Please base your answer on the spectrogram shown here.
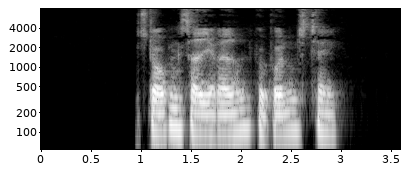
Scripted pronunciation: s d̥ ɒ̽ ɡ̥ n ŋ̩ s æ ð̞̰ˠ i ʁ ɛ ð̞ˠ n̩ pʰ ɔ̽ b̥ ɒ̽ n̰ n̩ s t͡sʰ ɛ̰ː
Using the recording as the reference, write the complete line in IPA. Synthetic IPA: s d̥ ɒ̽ ɡ̥ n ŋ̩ s æ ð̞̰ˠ i ʁ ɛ ð̞ˠ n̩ pʰ ɒ̽ b̥ ɔ̽ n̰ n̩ s t͡sʰ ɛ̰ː

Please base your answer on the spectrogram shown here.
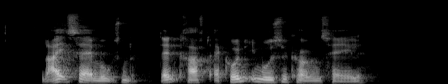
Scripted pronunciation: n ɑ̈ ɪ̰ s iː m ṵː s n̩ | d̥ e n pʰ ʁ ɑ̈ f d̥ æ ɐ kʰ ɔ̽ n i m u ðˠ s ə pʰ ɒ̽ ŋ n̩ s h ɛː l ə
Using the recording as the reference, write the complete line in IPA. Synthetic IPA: n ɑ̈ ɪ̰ s ɛː m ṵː s n̩ | d̥ e n kʰ ʁ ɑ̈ f d̥ æ ɐ kʰ ɔ̽ n i m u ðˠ s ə kʰ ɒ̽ ŋ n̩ s h ɛː l ə

